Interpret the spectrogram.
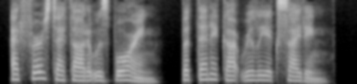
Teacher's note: He would lower his voice on boring and raise it on exciting to reflect the change in mood.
